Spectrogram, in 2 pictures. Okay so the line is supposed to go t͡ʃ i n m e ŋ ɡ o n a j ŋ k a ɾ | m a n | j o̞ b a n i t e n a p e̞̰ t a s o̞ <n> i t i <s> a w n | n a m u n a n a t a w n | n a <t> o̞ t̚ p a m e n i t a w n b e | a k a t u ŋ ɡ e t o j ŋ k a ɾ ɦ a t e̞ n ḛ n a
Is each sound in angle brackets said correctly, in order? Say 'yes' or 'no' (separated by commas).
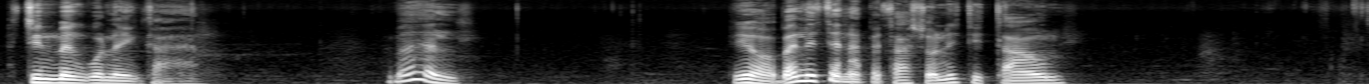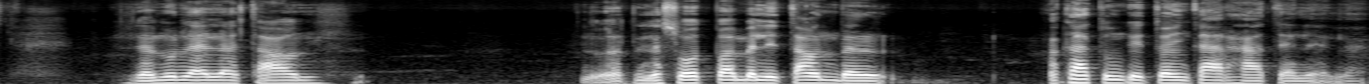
yes, no, no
